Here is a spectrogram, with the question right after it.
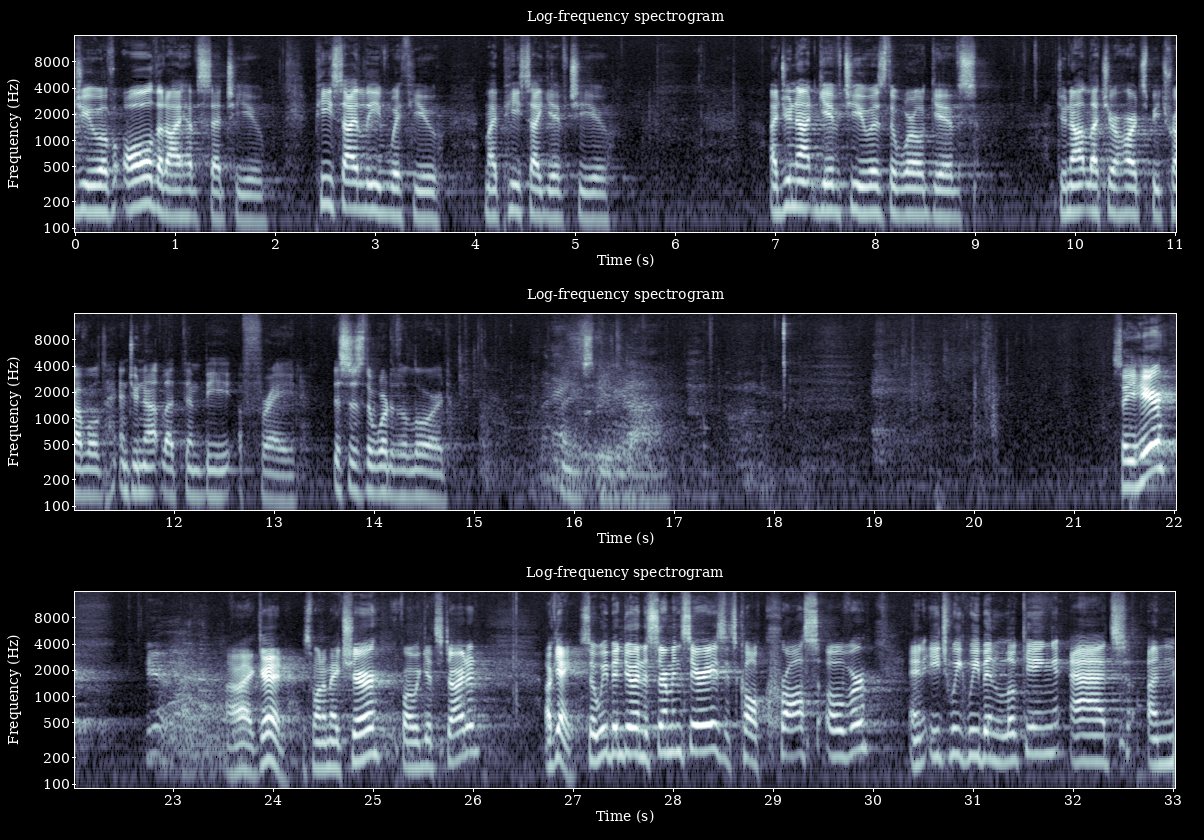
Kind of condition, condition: setting, large echoing room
